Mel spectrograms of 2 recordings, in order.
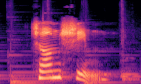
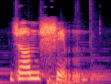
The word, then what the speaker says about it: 점심: JEOMSIM. JEOMSIM. This pronounced as a two-syllable word. The first syllable is jom, second syllable is shim. Pronounce it with me. JEOMSIM. JEOMSIM.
